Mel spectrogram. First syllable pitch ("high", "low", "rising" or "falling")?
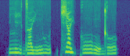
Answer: falling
